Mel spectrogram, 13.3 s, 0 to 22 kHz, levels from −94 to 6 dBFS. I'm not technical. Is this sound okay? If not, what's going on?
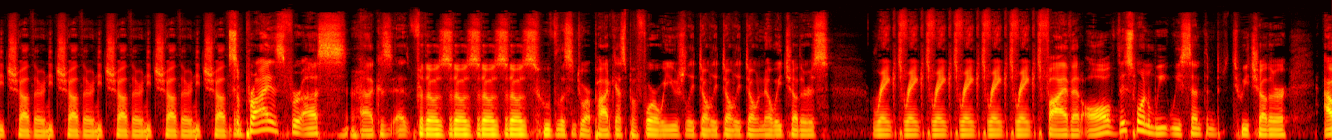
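No. Two kinds of fault can be heard in this speech clip.

The first is a broken-record loop. From 0.49 to 2.30 s, one half-second scrap of sound plays four times in a row, exactly the same each time. It ends just before "surprise for us because". The player or stream most likely stalled and kept replaying the last piece it held. Whatever should have been heard in those seconds is gone.

The second is repeated frames. A short chunk of the recording gets replayed, like a stutter. From 4.48 to 5.32 s, between "because uh uh for" and "who've listened to our", a 0.28 s chunk plays three extra times. At 7.08 to 7.55 s, a 0.23 s chunk plays twice more. From 9.03 to 10.43 s, between "know each other's ranked" and "five at all", a 0.28 s chunk repeats five extra times. Each stutter makes the clip longer.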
